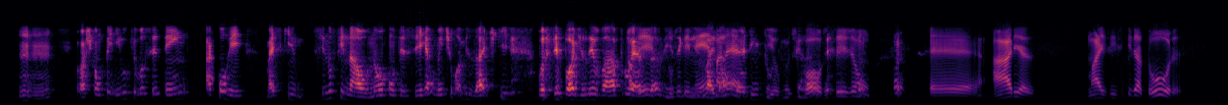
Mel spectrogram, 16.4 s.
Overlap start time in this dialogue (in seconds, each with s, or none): 8.4 s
